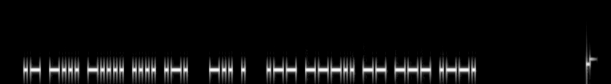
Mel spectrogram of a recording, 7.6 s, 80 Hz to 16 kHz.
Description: Morse code, heard as a keyed tone, about 30 wpm, 700 Hz. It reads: AB6HR DE W8MOP
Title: USA Callsign DE Callsign - 5 Characters - 30wpm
